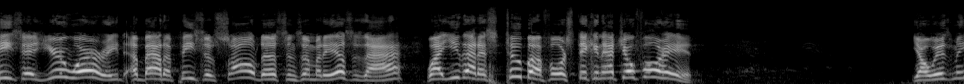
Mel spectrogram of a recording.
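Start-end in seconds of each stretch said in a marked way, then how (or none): 0.4-6.9 dry, sarcastic, mocking tone. Retelling how a rebuke is said to the crowd: imitating a sarcastic jab. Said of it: "Jesus could not utilize sarcasm".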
